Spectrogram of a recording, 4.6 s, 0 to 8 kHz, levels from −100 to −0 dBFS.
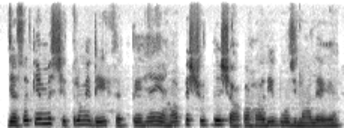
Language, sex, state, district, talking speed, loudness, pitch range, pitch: Hindi, female, Uttar Pradesh, Varanasi, 195 wpm, -19 LUFS, 200-255 Hz, 220 Hz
